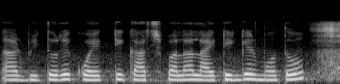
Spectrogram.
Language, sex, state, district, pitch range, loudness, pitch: Bengali, female, Tripura, West Tripura, 205-230 Hz, -14 LUFS, 215 Hz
